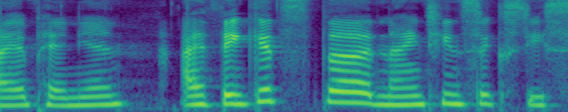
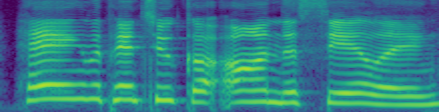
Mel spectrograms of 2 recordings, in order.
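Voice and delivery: plain

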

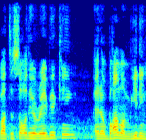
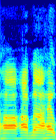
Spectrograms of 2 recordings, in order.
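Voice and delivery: put-on Southern Tennessee girl's accent, raised voice; 6 dB louder than usual. Retelling how a girl in tennessee greeted him: imitating a tennessee accent. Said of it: "I wouldn't care if she had that accent".

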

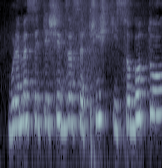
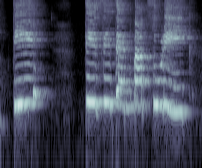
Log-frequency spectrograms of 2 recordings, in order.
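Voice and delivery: very high, full-volume, shrill, terrified shout; 9 semitones higher, 13 dB louder than usual. A girl, startled by a small pink creature on her chest, shouts in fright. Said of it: "křičela vyděšeně Verča".

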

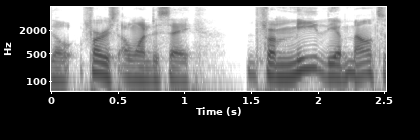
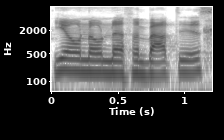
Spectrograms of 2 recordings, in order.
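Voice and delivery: put-on lady character voice; 4 semitones higher than usual. Offering food to the other speaker, imitating an aunt: sounding like lady Cleveland. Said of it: "Why do you sound like a Gail Cleveland?".

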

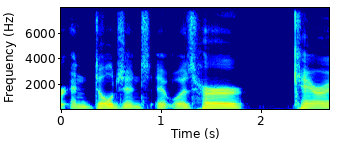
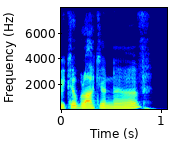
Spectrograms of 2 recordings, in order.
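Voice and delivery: put-on Indian accent, pitched up; 5 semitones higher than usual. Retelling what a doctor in New Jersey told them, imitating an Indian accent. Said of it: "i can't even do like indian accents anymore but he's like".

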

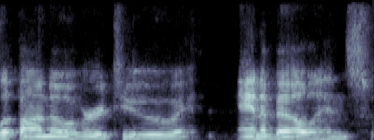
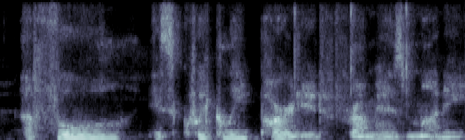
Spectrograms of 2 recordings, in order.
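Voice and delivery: soft whisper, close to the ear; 4 semitones higher, 4 dB quieter than usual. A character takes two coins and has you bend down, whispering. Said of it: "goes to like whisper".

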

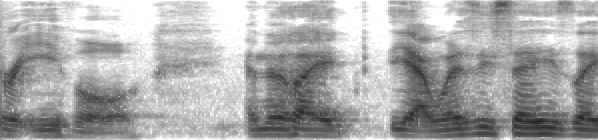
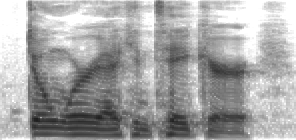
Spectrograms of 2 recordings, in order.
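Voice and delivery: mock whisper, put-on whispered voice. Retelling what a character whispers to her professor: imitating a whisper. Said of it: "whispers to her professor".

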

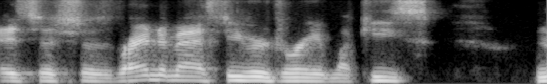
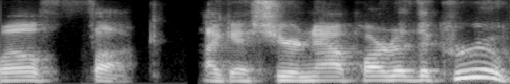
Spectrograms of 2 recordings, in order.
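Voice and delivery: put-on indifferent voice. Imitating an actor's reaction to his son's return: Anthony Hopkins, couldn't be bothered. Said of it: "Anthony Hopkins like".

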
